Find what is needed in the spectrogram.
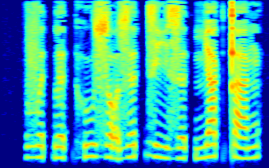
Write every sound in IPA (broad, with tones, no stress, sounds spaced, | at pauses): v ə˨˩ t̚ l ə˨˩ t̚ h u˧ z ɔ̰˧˨ z ə˦˥ t̚ z i˨˩ z ə˨˩ t̚ ɲ a˦˥ k̚ t̪ a˨˦ ŋ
